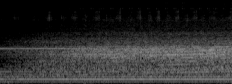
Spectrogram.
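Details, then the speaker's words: Modified Grizzly G0704 mill with gear-driven head: steady high gear whine over a low hum, growing louder as the spindle reaches speed, much louder than a belt-drive mill; normal gear-drive spindle whine. "I don't know if how well you can hear that but the uh the grizzly is much louder there's a lot more a lot more noise with the uh gear Arrangement"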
